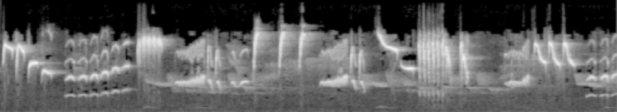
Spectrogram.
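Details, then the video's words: Hill blue flycatcher in full, loud fluting song for training other birds: a long, varied stream of high whistles, rising and falling slurs and brief rattling bursts, almost without pause. "Tledekan Gunung Gacor Nyuling Keras"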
